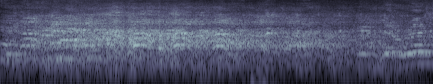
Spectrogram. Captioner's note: audience Laughter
